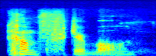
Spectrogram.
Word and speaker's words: comfortable: of this word is comfortable comfortable it's got three syllables not four right now you might hear comfortable or you might even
